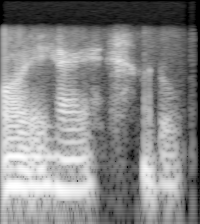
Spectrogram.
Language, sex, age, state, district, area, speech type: Manipuri, male, 18-30, Manipur, Kangpokpi, urban, conversation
